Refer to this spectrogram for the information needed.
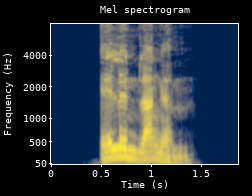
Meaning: strong dative masculine/neuter singular of ellenlang
- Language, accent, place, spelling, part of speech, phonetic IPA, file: German, Germany, Berlin, ellenlangem, adjective, [ˈɛlənˌlaŋəm], De-ellenlangem.ogg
